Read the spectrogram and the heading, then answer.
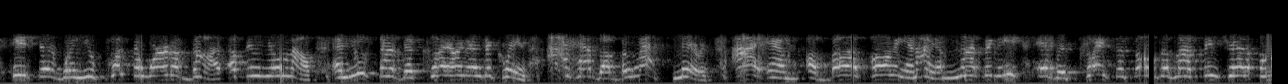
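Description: A woman preaching a fervent sermon, reading scripture and exhorting in an emphatic, declamatory way with repeated phrases. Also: very high voice. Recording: tinny, phone-like narrowband sound.

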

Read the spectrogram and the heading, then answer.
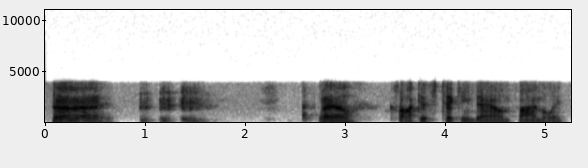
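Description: A man speaks as a radio host in a casual, conversational style at an ordinary pitch. The audio is thin and narrow, as if coming down a phone line. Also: slow pace.

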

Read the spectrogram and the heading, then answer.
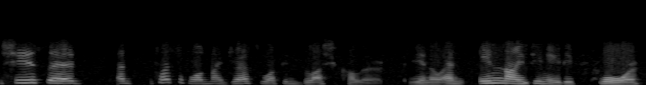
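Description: A woman's voice: on the low side, lively intonation, moderate pace, no echo. A woman from Thailand, a guest on a radio interview, telling her story in a chatty, enthusiastic way. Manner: chatty, enthusiastic, frequent "you know". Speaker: guest, bridal designer. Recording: phone-like narrow band.

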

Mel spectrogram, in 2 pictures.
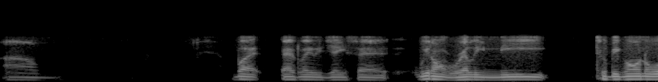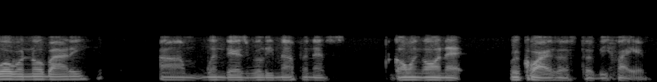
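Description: A man's voice: low voice, level tone, measured pace, long pauses, no echo. A man co-hosting a casual talk show, easygoing and hesitant with filler words, on a tinny, dry recording. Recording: tinny phone-like, dry sound.

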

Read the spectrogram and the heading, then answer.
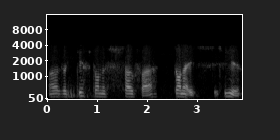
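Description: A man's voice: mid-range voice, moderate pace, no room sound, natural voice. A man playing a devoted fiancé who can get testy, in an amateur radio play. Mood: gentle. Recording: tinny, phone-like sound.

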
